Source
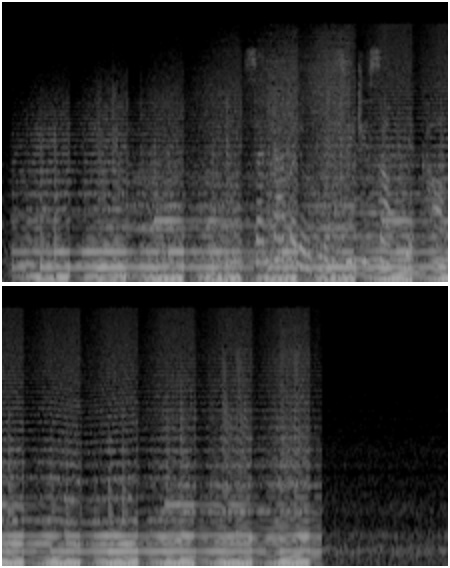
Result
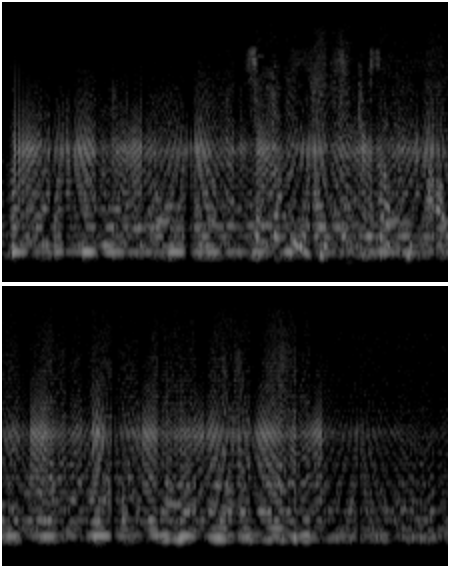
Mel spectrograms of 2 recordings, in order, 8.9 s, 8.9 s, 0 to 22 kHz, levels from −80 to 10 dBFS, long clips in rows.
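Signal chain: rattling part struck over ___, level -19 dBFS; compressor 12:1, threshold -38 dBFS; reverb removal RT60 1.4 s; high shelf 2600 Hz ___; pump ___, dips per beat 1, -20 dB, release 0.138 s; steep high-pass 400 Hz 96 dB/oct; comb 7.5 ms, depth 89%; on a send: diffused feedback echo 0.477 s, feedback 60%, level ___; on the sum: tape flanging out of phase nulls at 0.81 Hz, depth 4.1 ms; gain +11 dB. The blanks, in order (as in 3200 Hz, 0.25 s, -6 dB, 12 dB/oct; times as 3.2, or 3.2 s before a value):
-35 dBFS, -3.5 dB, 130 bpm, -13.5 dB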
